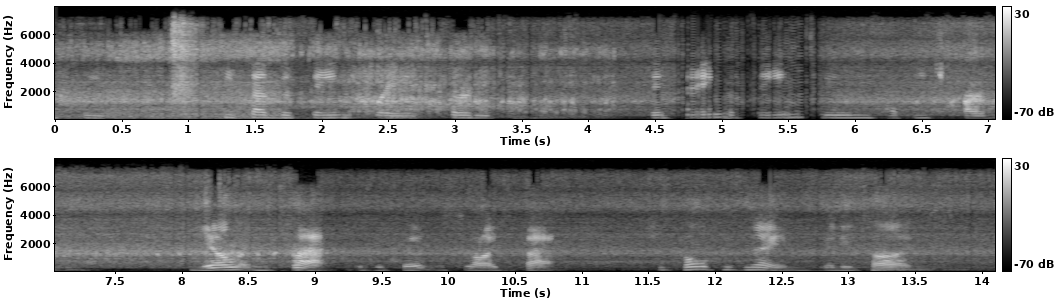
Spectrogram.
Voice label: Beats Fit Pro Street microphone

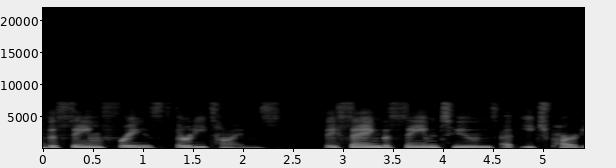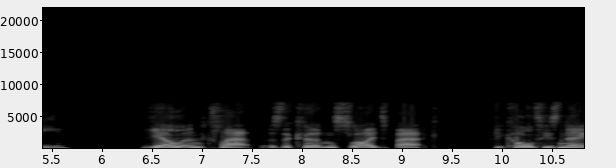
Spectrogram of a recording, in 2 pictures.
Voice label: Ideal microphone sample; JLab JBuds Lux ANC

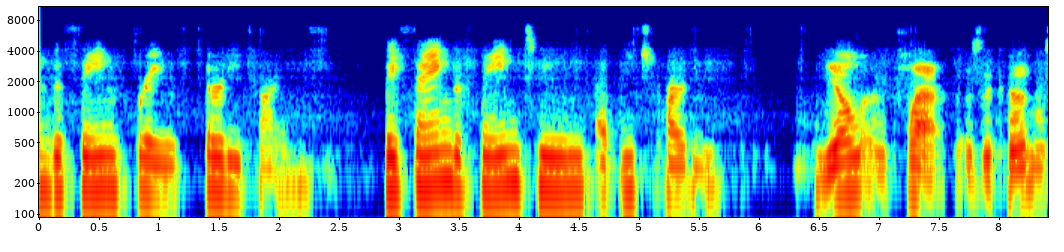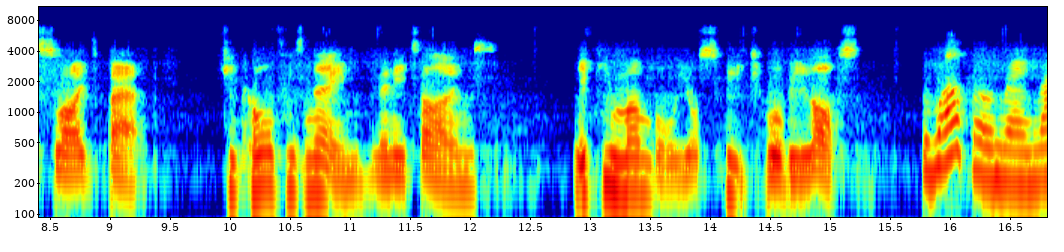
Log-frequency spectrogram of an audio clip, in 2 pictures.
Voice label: Anker Soundcore Space Q45 Wind microphone sample

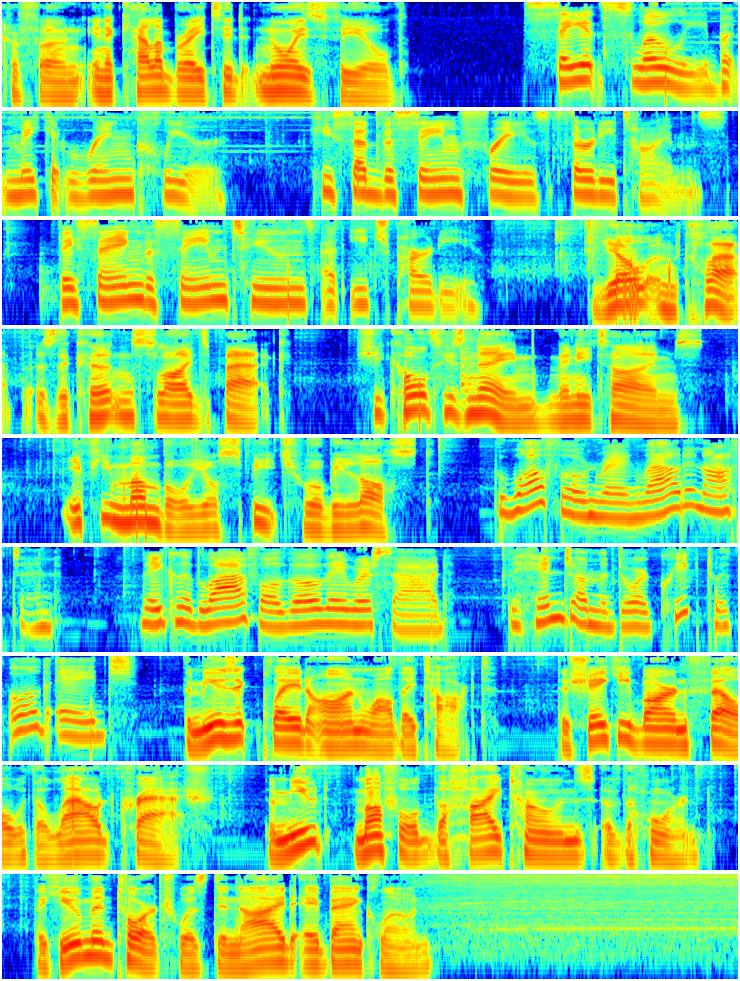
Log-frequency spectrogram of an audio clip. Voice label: HyperX Cloud Jet office

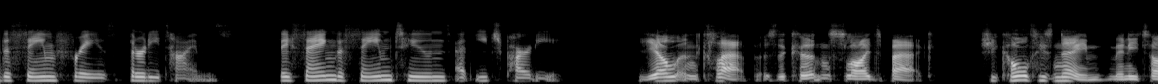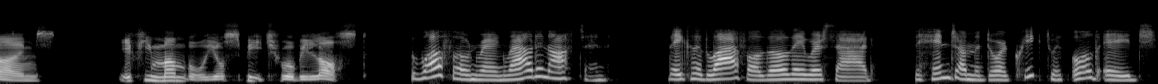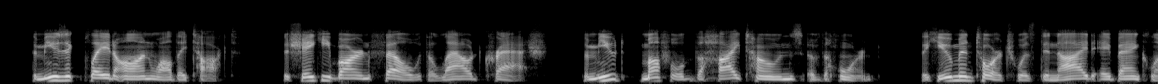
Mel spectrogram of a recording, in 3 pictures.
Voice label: Anker Soundcore Space Q45 Ideal microphone

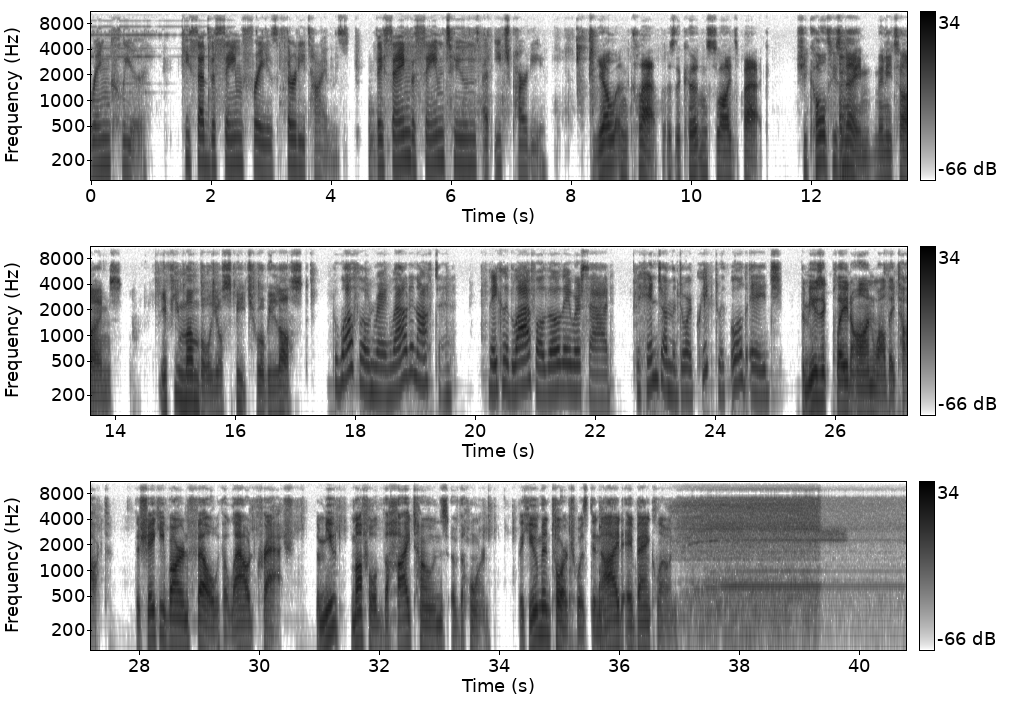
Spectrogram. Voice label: HS65 Wireless Office microphone sample; Corsair

